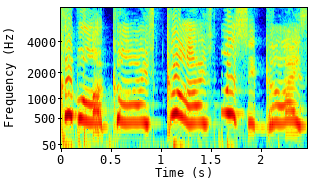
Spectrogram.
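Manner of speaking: very high, shrill, loud mocking voice. Retelling how the class mocked a trades teacher, mimicking a high-pitched voice. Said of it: "Everyone going".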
